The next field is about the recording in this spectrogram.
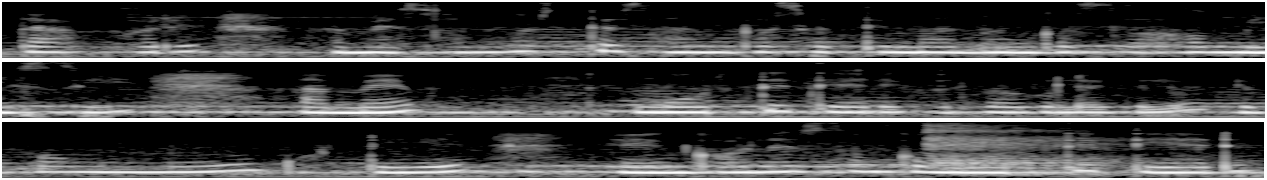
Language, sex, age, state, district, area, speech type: Odia, female, 18-30, Odisha, Rayagada, rural, spontaneous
